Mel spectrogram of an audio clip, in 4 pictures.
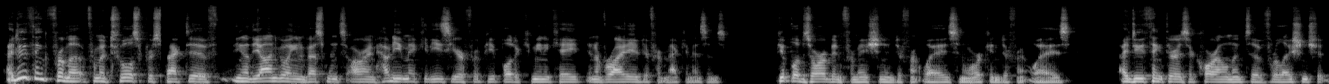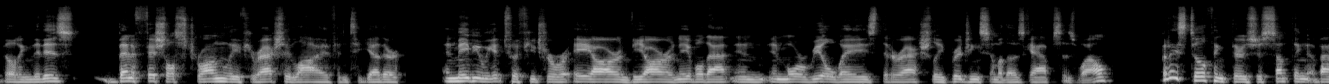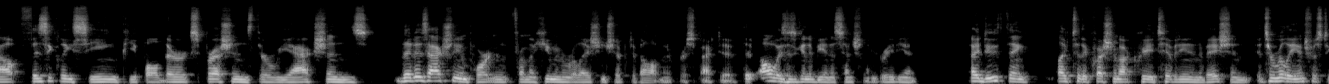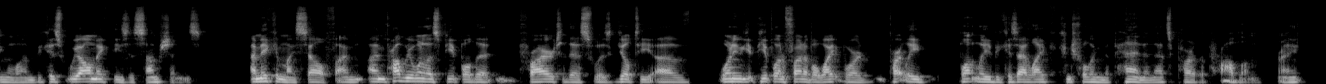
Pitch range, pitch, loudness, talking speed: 110-130 Hz, 120 Hz, -22 LUFS, 215 wpm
